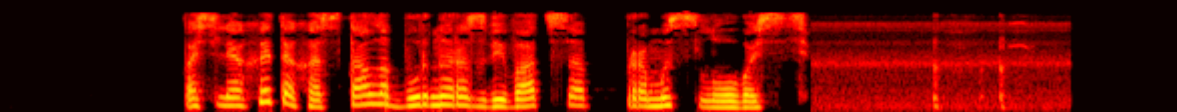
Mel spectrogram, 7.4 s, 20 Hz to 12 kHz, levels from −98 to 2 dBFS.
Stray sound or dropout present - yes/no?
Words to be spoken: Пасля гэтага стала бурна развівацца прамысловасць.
yes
